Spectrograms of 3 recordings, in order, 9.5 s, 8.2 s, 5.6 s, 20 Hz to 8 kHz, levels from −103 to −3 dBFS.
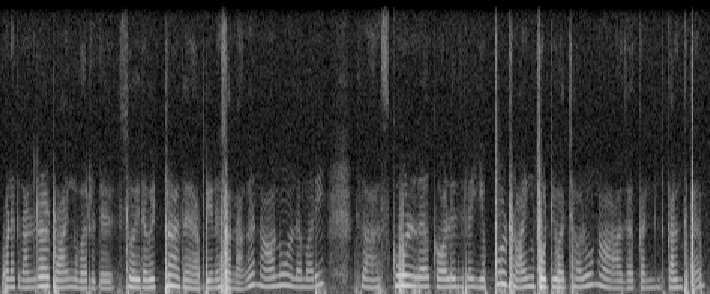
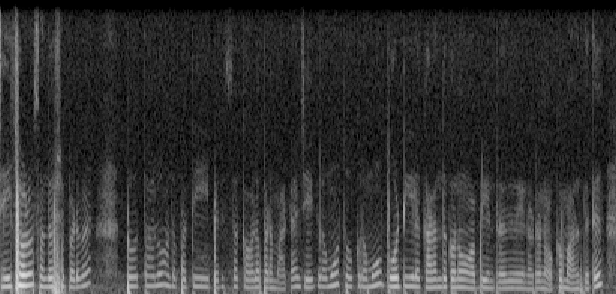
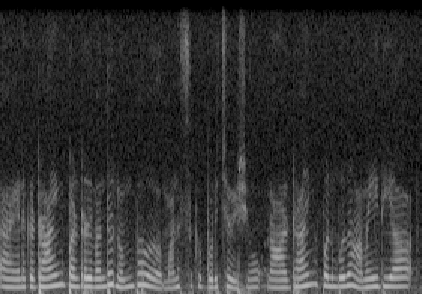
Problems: background sounds at intervals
